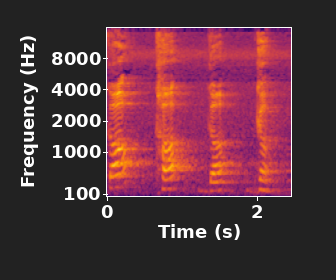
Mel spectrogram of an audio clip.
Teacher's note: જીભનો પાછળનો ભાગ કોમળ પોચા તાળવાને સ્પર્શે ત્યારે કંઠીય વ્યંજન વ્યંજન પેદા થાય ક ખ ગ ઘ આ કંઠ્ય વ્યંજન છે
